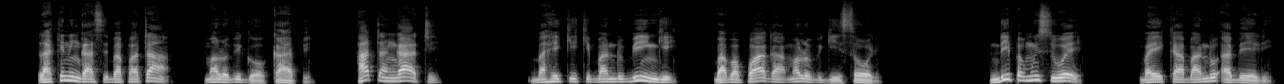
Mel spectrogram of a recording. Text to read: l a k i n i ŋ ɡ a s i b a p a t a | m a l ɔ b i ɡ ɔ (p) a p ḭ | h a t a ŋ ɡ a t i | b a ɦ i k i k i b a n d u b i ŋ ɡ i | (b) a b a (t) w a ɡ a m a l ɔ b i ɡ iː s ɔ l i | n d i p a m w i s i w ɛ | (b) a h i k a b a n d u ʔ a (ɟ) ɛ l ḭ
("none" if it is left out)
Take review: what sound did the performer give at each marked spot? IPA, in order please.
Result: k, b, p, b, b

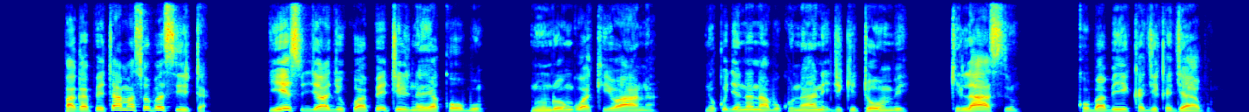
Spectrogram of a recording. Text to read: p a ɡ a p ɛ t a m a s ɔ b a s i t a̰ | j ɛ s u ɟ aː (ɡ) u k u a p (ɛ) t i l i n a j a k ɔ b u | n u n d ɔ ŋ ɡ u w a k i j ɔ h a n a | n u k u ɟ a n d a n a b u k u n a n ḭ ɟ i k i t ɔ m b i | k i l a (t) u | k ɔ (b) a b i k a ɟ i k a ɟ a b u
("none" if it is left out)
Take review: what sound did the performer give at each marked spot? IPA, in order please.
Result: ɟ, ɛ, s, b

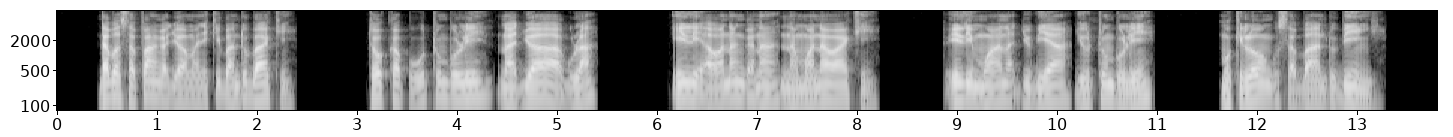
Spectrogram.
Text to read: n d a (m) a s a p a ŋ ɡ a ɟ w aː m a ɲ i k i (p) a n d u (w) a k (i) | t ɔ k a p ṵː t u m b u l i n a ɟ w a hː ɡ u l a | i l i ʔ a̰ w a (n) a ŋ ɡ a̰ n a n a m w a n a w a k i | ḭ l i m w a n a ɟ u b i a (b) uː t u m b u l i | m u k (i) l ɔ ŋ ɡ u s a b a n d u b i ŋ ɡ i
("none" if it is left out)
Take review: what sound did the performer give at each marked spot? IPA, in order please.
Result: b, b, b, i, n, ɟ, i

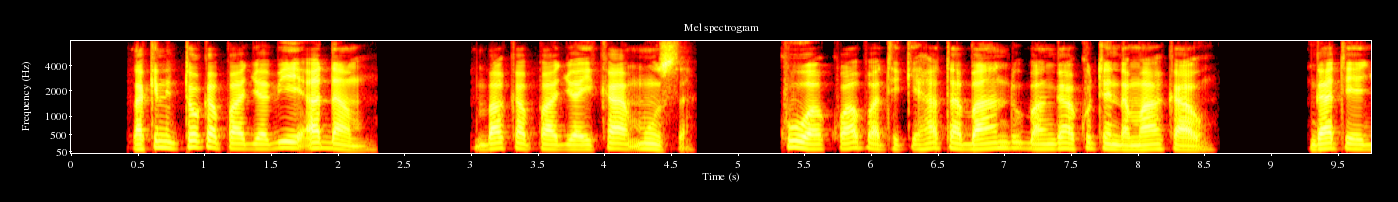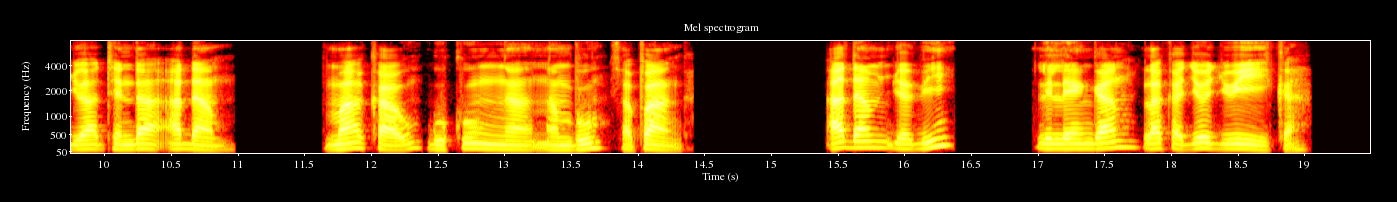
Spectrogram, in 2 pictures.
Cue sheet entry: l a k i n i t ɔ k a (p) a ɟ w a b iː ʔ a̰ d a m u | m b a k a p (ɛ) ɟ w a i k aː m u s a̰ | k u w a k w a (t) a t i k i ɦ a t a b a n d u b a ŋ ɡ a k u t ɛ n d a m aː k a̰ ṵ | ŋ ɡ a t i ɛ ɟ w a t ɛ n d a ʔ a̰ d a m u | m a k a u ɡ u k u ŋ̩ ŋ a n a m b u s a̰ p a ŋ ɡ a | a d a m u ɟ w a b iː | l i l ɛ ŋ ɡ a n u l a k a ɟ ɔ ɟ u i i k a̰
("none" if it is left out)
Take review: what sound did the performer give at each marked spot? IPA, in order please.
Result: p, a, p

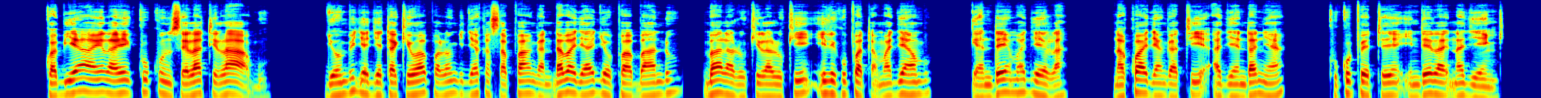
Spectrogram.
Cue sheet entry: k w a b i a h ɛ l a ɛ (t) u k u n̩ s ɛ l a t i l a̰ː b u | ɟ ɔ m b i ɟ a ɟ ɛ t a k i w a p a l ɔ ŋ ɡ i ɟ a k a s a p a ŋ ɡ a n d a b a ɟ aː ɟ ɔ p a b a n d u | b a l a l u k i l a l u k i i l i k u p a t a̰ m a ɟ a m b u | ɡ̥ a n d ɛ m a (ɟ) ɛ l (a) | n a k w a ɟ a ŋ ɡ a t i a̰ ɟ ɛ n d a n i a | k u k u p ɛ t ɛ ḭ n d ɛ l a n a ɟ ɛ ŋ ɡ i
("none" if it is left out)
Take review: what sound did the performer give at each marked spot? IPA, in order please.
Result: k, ɟ, a

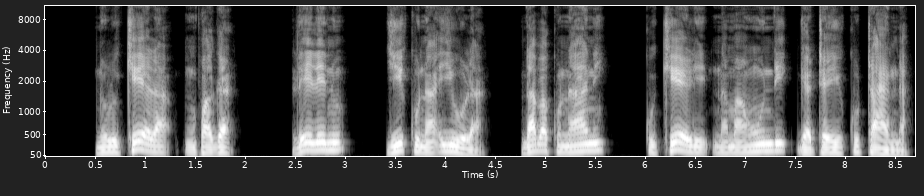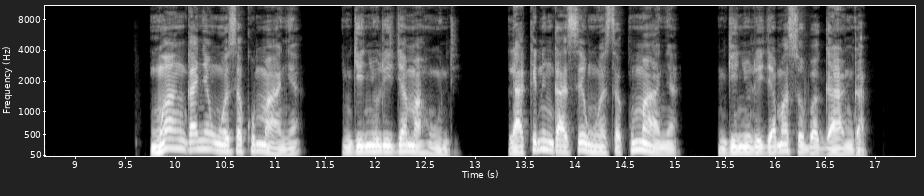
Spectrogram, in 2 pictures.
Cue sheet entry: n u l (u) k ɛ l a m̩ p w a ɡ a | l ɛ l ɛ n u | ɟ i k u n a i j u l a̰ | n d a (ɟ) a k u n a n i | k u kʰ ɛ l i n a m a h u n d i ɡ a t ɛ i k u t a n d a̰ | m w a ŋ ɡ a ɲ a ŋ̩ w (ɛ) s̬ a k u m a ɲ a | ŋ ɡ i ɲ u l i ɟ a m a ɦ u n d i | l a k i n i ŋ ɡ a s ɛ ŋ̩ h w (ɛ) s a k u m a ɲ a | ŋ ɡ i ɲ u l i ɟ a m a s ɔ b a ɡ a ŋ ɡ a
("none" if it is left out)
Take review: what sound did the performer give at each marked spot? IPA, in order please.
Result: u, b, ɛ, ɛ

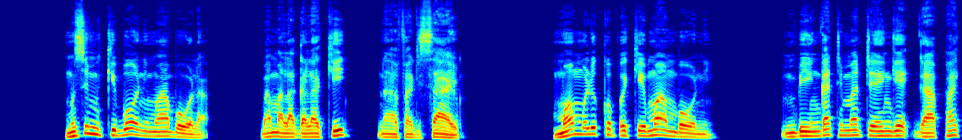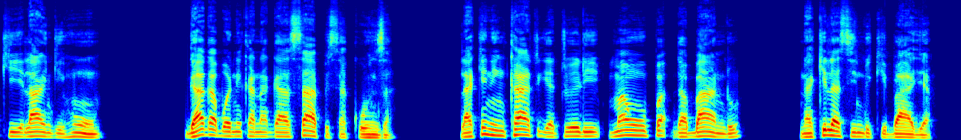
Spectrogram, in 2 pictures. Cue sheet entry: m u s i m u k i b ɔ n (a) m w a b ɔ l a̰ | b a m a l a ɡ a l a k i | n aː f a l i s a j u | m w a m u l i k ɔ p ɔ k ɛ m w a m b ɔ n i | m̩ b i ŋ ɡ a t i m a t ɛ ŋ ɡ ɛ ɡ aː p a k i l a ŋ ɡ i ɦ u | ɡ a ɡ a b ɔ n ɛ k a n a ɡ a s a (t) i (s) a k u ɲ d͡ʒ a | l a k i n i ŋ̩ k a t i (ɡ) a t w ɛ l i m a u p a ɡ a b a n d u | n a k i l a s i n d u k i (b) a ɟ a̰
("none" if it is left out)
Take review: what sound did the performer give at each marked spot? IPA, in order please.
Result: i, p, s, ɡ, b

